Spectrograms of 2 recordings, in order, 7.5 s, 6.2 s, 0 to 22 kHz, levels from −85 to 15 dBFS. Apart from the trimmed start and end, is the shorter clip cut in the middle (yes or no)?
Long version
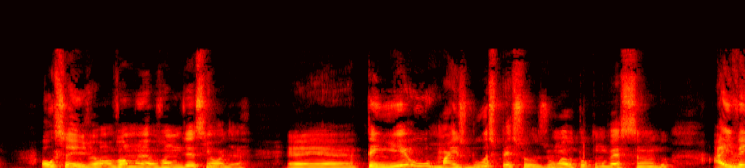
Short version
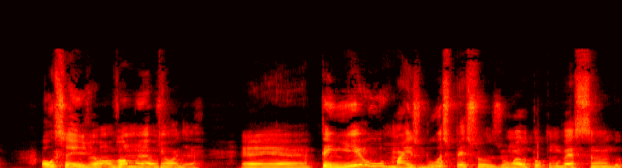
yes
